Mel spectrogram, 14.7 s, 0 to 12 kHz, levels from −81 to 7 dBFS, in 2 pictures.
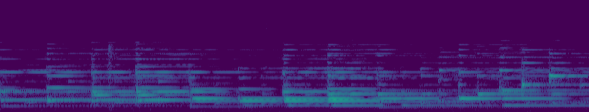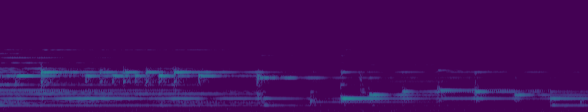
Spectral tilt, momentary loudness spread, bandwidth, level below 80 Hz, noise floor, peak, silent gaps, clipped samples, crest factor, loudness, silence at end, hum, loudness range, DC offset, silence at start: -5 dB/octave; 19 LU; 6 kHz; -86 dBFS; -64 dBFS; -24 dBFS; none; under 0.1%; 20 dB; -43 LUFS; 0 s; none; 13 LU; under 0.1%; 0 s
